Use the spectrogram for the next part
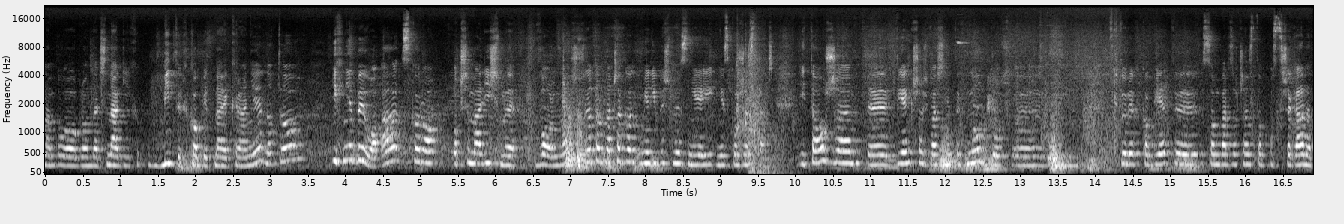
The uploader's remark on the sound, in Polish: Dzisiejsze nagranie jest zapisem naszej prelekcji wygłoszonej na Kapitularzu 2023.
